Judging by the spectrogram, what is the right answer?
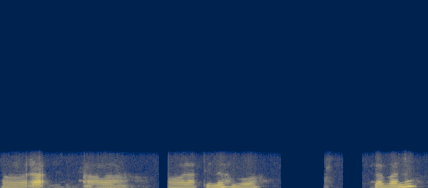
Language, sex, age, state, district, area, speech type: Assamese, female, 30-45, Assam, Udalguri, rural, conversation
